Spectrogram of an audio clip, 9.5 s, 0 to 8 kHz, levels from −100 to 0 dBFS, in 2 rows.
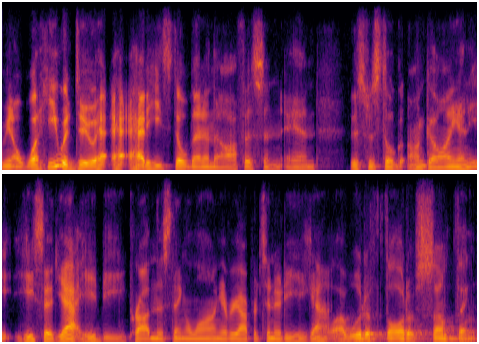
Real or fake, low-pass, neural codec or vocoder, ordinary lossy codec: real; 7.2 kHz; none; Opus, 32 kbps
